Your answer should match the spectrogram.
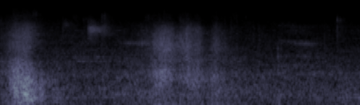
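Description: Wooden spatula stirring melted butter in a nonstick pan: two faint, soft scraping strokes, one at the start and one about a second in.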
